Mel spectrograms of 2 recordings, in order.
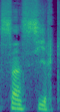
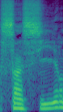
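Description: First: The name ends with a k sound. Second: The name ends without a k sound.

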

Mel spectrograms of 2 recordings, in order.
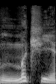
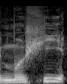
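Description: First: The middle consonant is a 'ch' with a 't'. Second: The middle consonant is a soft 'sh' sound. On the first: The speaker calls it right. "On devrait dire mochi" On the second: The speaker calls it wrong. "on a un peu tort, à prononcer mochi en France"

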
